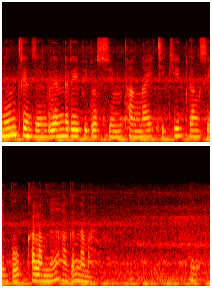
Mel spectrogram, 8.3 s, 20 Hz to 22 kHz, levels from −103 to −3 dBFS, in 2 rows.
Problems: low volume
